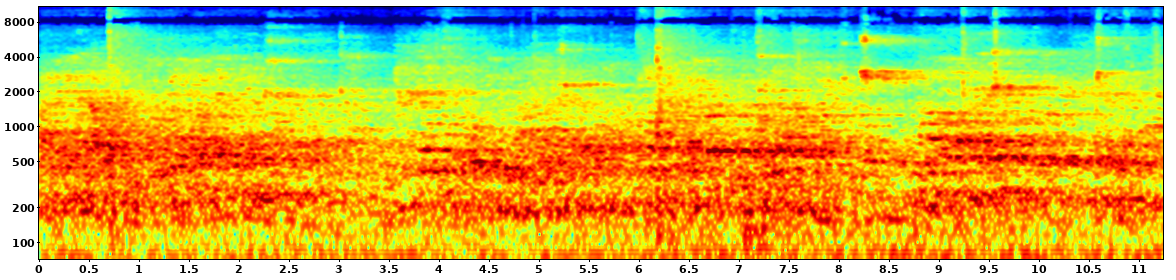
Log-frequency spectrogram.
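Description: Shuttlecocks are struck with rackets, with sharp pops echoing in a large hall.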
